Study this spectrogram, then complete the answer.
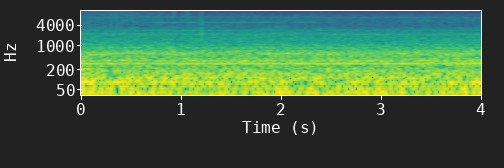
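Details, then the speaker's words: SUPERCAN laser panel cooling fan switched back on from standby (fan turns off below 35 °C diode temperature): quiet constant hum with steady pitch and no rattle or grinding; fan running normally. "This is STBY, it's standby. Standby is the fan state. Let me turn it off. Turn it on again."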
